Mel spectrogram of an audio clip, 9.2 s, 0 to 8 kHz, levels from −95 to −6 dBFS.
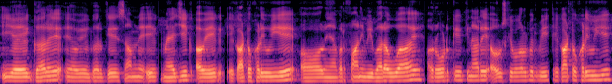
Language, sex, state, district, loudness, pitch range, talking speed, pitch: Hindi, male, Bihar, East Champaran, -25 LUFS, 130-150 Hz, 250 wpm, 135 Hz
